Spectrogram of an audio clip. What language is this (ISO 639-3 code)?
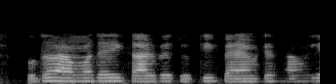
ben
